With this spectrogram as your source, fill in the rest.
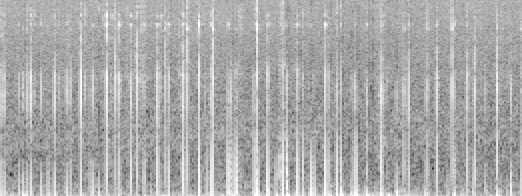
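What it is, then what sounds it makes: Wooden cubes. Small wooden cubes are tapped with the fingertips in a quick, uneven flurry of soft, dull knocks. Each tap is short and dry with almost no ring, and the sound sits mostly in low thumping tones.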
